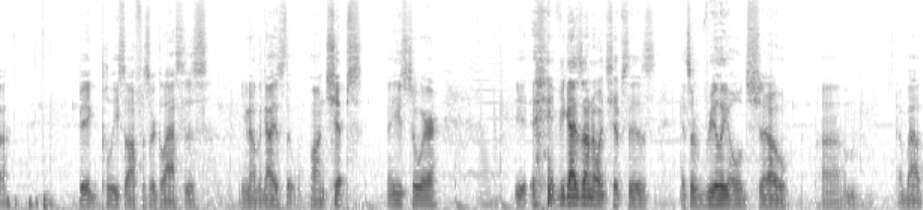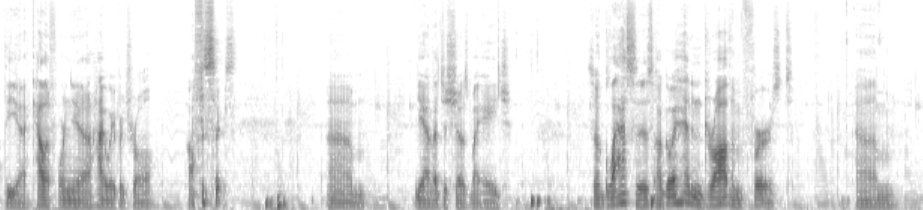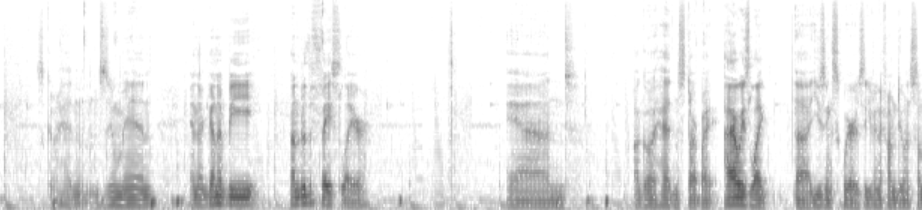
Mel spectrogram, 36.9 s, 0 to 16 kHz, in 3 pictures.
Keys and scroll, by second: 0.1 a, 0.4 s, 15.8 e, 16.0 s, 19.4 Return, 25.3 space.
